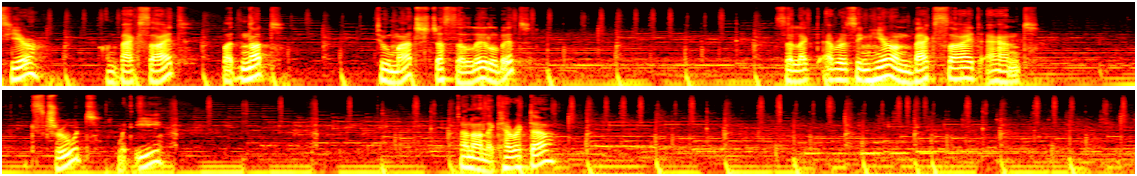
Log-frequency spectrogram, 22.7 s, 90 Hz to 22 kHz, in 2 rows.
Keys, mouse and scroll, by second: 2.1-4.9 scroll down 2, 4.9 c, 9.6 e, 15.2 click, 16.3-17.5 scroll down 5, 17.8-20.9 scroll up 5.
